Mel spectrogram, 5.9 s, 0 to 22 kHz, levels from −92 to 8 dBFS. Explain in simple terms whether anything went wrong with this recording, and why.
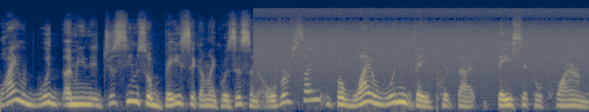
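A nearby cordless phone or its base station was sending short radio bursts 100 times a second, and the recording circuit picked them up. From 2.53 s to the end, this DECT cordless phone buzz sits under the speech as a steady, thin, fairly strong hum.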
